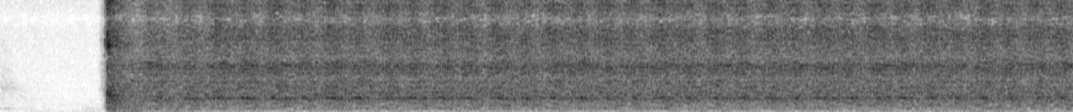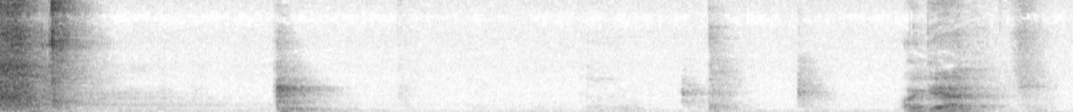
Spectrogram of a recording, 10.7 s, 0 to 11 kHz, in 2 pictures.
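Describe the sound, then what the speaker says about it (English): A 1950s-style MG TF sports car engine cranks and catches with a loud, steady roar lasting about five seconds before cutting off abruptly, followed by a few brief voices nearby. "Let's hit the starter and see what happens."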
